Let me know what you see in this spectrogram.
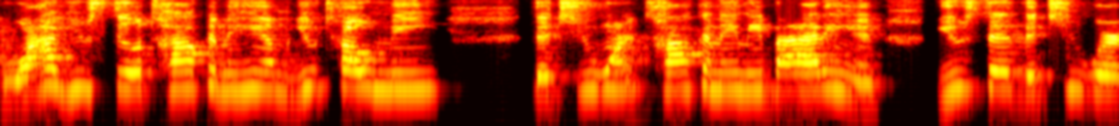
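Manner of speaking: put-on furious, high-pitched angry rant. Retelling a man's message about Father's Day, speaker imitates him going off. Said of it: "He just went off".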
